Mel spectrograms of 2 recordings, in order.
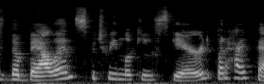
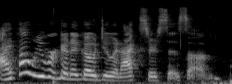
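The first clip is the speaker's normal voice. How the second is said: normal talking voice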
